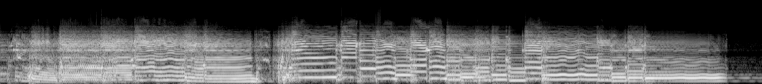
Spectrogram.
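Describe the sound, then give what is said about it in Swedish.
A heavily overdriven electric guitar, played through stacked overdrive pedals with a Tube Screamer-like character, plays a loud, sustained melodic line with thick, saturated distortion, with a brief dip near the middle before it rings on and cuts off abruptly. “Ändå, att, ändå är jag fascinerad att eh, det stackar så pass bra med tanke på att den är den har ju lite den här separerade Tube Screamer Precis.”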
